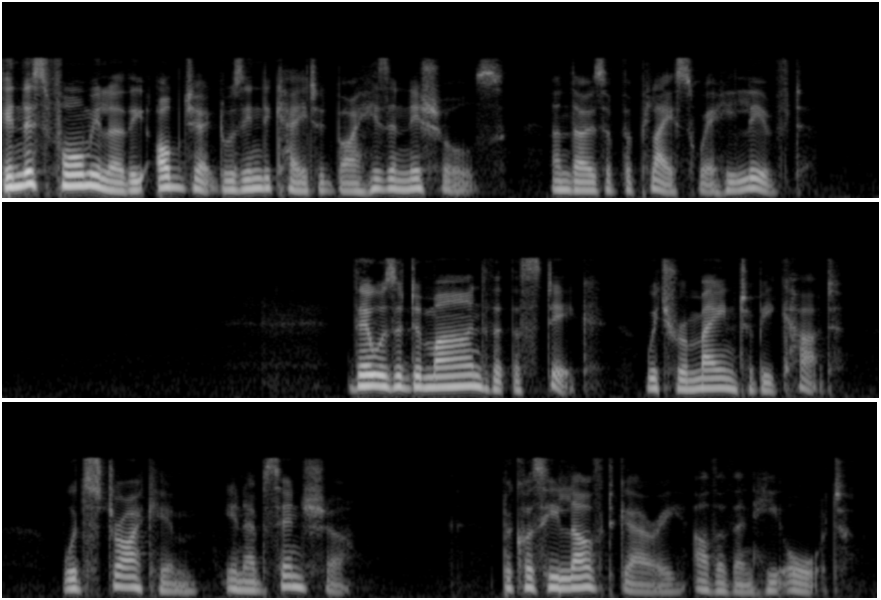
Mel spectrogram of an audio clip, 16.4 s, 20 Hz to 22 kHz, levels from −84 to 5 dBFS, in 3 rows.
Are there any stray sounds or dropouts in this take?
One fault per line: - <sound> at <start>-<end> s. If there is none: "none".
none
